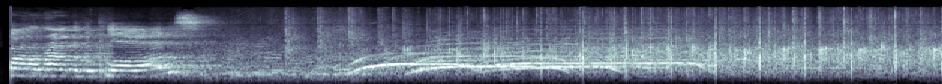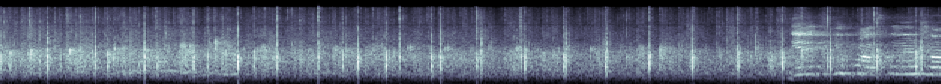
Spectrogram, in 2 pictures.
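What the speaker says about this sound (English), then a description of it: "final round of applause" Sustained applause and cheering from a convention crowd for costume contest winners returning to the stage at Colorado Anime Fest, a host's amplified voice over the start before the clapping swells and continues steadily.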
